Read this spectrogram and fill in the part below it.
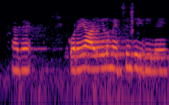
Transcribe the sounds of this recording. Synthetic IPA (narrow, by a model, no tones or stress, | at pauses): ɐðe | kureːaːɭuɣɐɭumɐɾit͡ɕːɐmt͡ɕejðilːe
